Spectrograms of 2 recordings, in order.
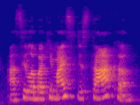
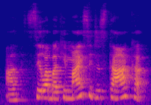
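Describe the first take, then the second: No difference in how they are said.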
